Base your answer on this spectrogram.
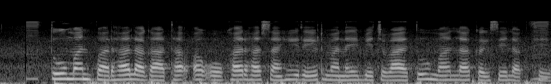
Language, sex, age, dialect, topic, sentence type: Chhattisgarhi, female, 25-30, Western/Budati/Khatahi, agriculture, question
